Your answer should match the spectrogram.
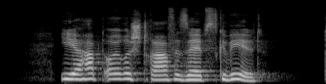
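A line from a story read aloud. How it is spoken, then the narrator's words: Thunderous booming. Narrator (German): donnerte er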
